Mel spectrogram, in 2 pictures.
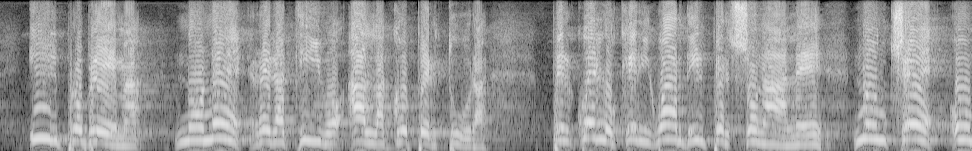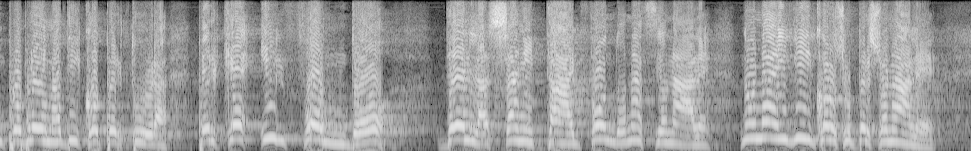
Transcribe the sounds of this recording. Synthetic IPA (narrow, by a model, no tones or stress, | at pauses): ilpɾoblɛːma | nonɛrelat̪iːvoʔalːakopert̪uːɾa̰ | perkwelːok̟erːiɡward̪iilpersonaːlenont͡ʃɛumpɾoblɛːmad̪ikopert̪uːɾaperkeilfond̪o | d̪elːasanit̪ailfond̪onat̪sːjonaːle | nonaiviŋkolosulpersonaːle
